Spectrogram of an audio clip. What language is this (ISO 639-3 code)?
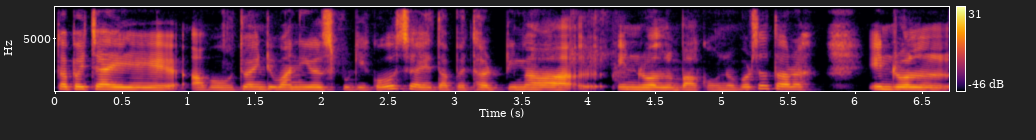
nep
